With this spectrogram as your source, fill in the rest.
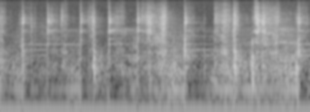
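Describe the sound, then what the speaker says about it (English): Utensil stirring teriyaki chicken and noodles with sesame oil in a pan, giving irregular clinks and scrapes of metal on the pan, close and fairly quiet, with no talk. "Then you're going to mix her all up and combine her."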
